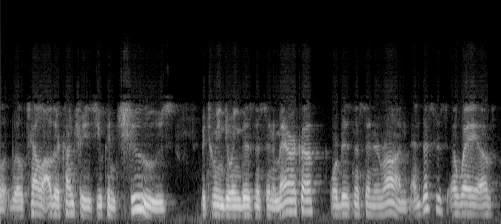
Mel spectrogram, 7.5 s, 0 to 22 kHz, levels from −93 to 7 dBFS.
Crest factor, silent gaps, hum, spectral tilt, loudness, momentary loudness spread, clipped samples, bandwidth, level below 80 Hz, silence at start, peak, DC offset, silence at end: 14 dB; none; none; -9.5 dB/octave; -20 LUFS; 9 LU; under 0.1%; 4.2 kHz; -62 dBFS; 0 s; -4 dBFS; under 0.1%; 0.15 s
